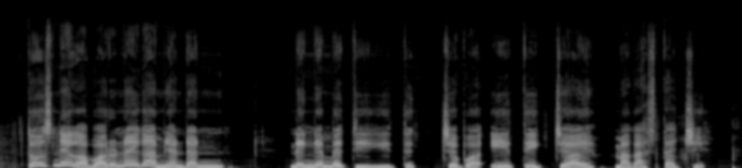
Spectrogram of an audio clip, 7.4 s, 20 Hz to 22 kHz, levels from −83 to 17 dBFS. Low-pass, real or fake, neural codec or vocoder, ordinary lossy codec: 19.8 kHz; real; none; none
